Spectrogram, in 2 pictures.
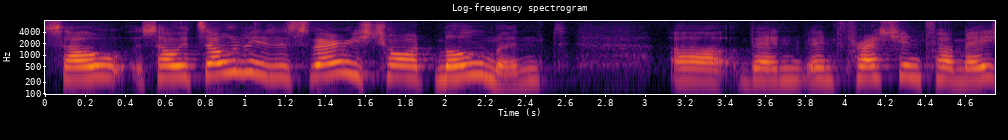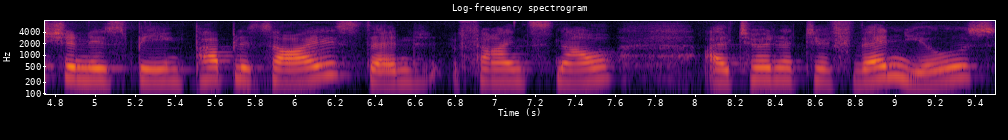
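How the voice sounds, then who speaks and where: In a strong German accent, a woman with a high pitch speaks at a fairly slow pace with ordinary pitch variation. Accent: heavy German. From Germany. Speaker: social scientist, invited lecturer. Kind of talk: Q&A after lecture. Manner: halting, many repetitions.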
